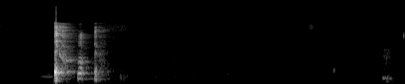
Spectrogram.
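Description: A woman coughs twice in quick succession, about half a second in.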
